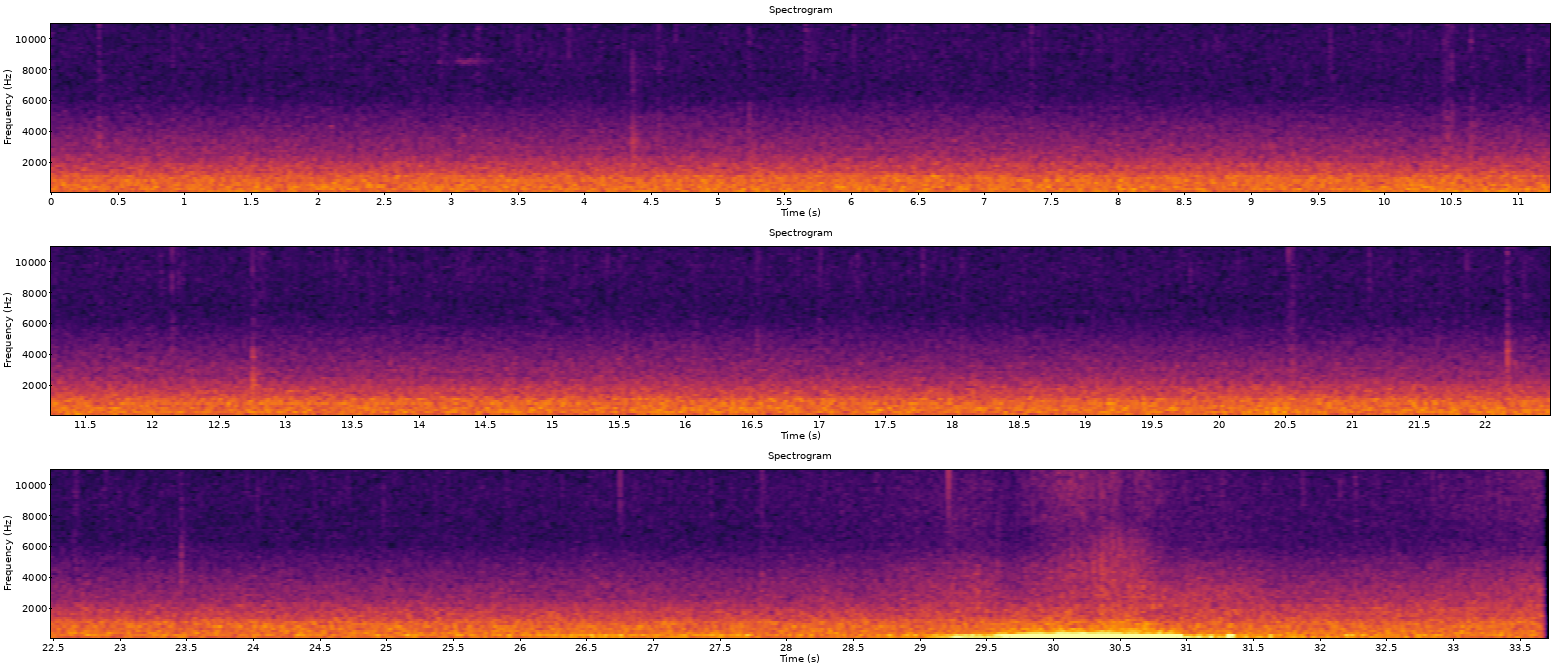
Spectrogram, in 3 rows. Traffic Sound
0:23.0 0:33.7

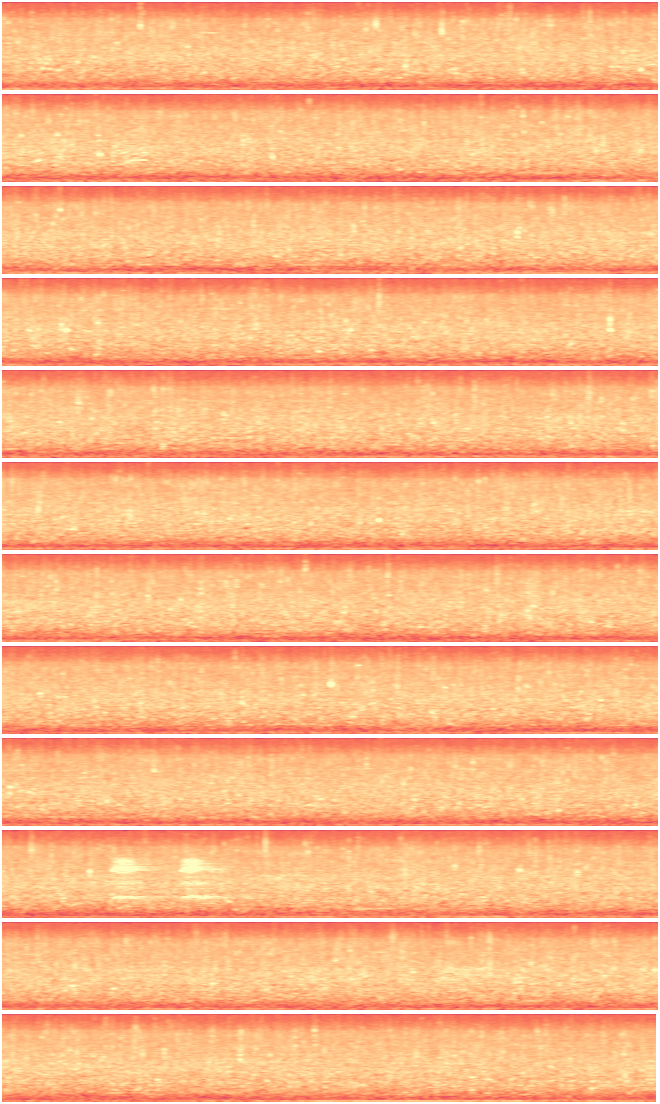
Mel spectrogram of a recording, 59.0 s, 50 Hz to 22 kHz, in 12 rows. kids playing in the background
0:45.2 0:46.3

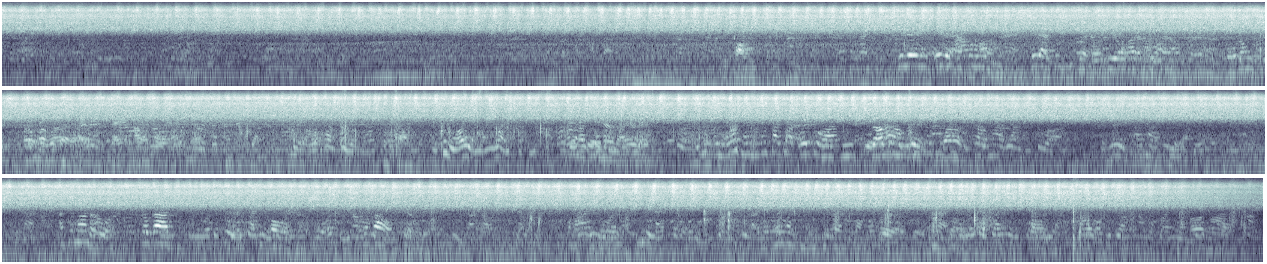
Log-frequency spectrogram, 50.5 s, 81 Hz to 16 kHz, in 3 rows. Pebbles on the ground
0:17.0 0:27.0, 0:37.4 0:50.5

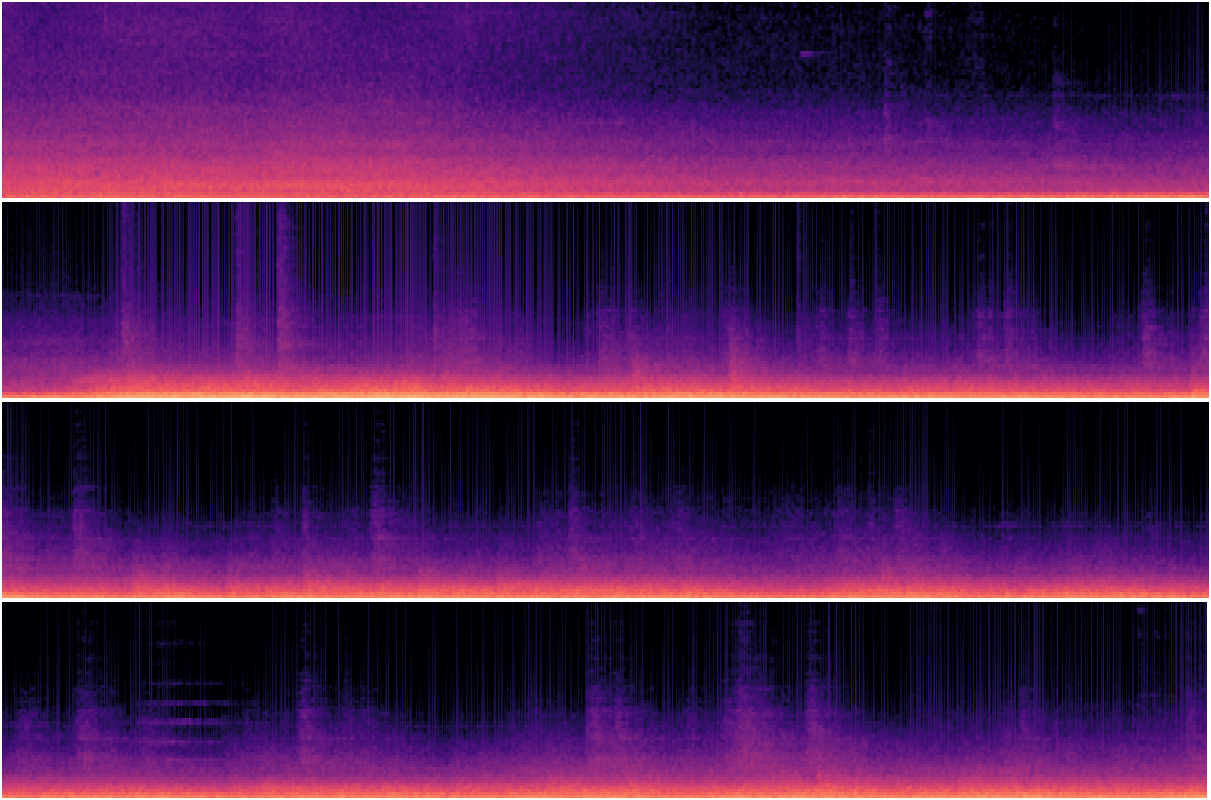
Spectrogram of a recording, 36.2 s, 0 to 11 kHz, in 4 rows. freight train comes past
0:00.0 0:09.7

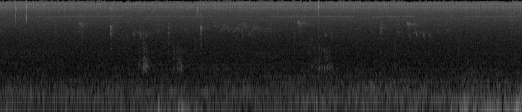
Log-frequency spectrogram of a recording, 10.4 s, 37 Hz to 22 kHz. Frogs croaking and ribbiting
0:02.2 0:04.3, 0:06.0 0:07.1

